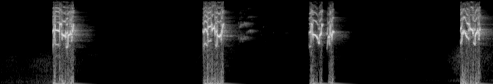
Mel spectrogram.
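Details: Lovebird chirping in a recording used to train other lovebirds: four harsh, shrill, high chirps spaced about one to one and a half seconds apart, with silence between them.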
